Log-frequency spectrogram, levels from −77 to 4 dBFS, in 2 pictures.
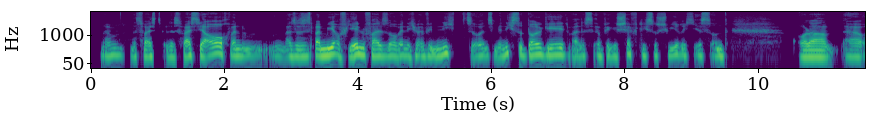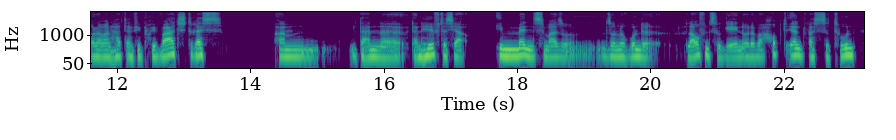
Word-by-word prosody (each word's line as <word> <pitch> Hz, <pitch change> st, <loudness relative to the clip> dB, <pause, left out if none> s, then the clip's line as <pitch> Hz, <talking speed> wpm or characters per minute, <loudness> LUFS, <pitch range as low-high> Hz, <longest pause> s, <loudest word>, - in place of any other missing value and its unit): Ne? 130 Hz, +2 st, -5 dB
Das 110 Hz, 0 st, -9 dB
weißt 110 Hz, 0 st, -2 dB
d 115 Hz, -, -9 dB
das 105 Hz, -1 st, -6 dB
weißt 125 Hz, -1 st, +1 dB
du -, -, +4 dB
ja -, -, +4 dB
auch, 150 Hz, +2 st, +4 dB
wenn, -, -, -2 dB
mm, 110 Hz, -, -11 dB
also 115 Hz, +1 st, -2 dB
es 115 Hz, +1 st, 0 dB
ist 115 Hz, -, -5 dB
bei 125 Hz, -, +5 dB
mir 130 Hz, +4 st, +8 dB
auf 110 Hz, -9 st, -5 dB
jeden 135 Hz, +4 st, +7 dB
Fall 115 Hz, -2 st, +1 dB
so, 115 Hz, 0 st, -2 dB
wenn 125 Hz, -1 st, -2 dB
ich 110 Hz, -4 st, -6 dB
irgendwie 120 Hz, +2 st, -2 dB
nicht 145 Hz, +5 st, 0 dB
so -, -, -8 dB
wenn's 125 Hz, 0 st, -4 dB
mir 125 Hz, -, -5 dB
nicht 150 Hz, +5 st, -1 dB
so -, -, -1 dB
doll 125 Hz, +4 st, +3 dB
geht, 130 Hz, +1 st, +1 dB
weil 115 Hz, -, -5 dB
es 115 Hz, -, -6 dB
irgendwie 115 Hz, -2 st, -6 dB
geschäftlich 115 Hz, +2 st, -4 dB
so 120 Hz, -, -6 dB
schwierig 70 Hz, -, -4 dB
ist 125 Hz, -1 st, -5 dB
und 115 Hz, -1 st, -3 dB, 1.0 s
oder, 110 Hz, -1 st, +4 dB, 0.2 s
äh, 110 Hz, -1 st, -4 dB
oder 110 Hz, +1 st, 0 dB
man 105 Hz, -3 st, -1 dB
hat 115 Hz, -1 st, -3 dB
irgendwie 105 Hz, 0 st, -3 dB
privat 115 Hz, +6 st, +3 dB
Stress. 125 Hz, -1 st, +1 dB, 0.8 s
Ähm, 110 Hz, -1 st, -1 dB, 0.5 s
dann 110 Hz, -2 st, -1 dB
äh, 100 Hz, -1 st, -1 dB, 0.2 s
dann 105 Hz, +1 st, -2 dB
hilft 125 Hz, +5 st, +3 dB
es -, -, +1 dB
ja -, -, +1 dB, 0.5 s
immens, 115 Hz, -2 st, +5 dB
mal 105 Hz, -1 st, -1 dB
so, 105 Hz, -, -4 dB
mm, 115 Hz, +1 st, -13 dB
so 115 Hz, 0 st, -1 dB
'ne 110 Hz, 0 st, +1 dB
Runde 110 Hz, -, -1 dB, 0.4 s
laufen 125 Hz, +4 st, +2 dB
zu -, -, -5 dB
gehen 105 Hz, 0 st, -1 dB
oder 110 Hz, 0 st, 0 dB
überhaupt 110 Hz, +6 st, -5 dB
irgendwas 125 Hz, -2 st, -1 dB
zu -, -, -4 dB
tun 130 Hz, +3 st, +2 dB
115 Hz, 180 wpm, -22 LUFS, 110-125 Hz, 1.0 s, mir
